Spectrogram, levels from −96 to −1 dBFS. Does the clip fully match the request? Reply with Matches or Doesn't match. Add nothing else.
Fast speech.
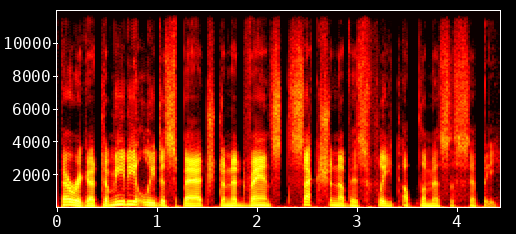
Doesn't match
